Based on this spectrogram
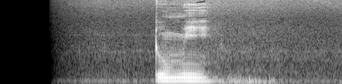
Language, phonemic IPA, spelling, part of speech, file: Assamese, /tu.mi/, তুমি, pronoun, As-তুমি.ogg
- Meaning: 1. you (singular) 2. you (plural)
